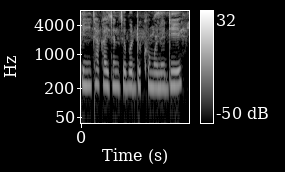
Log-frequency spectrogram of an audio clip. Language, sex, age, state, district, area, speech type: Bodo, female, 18-30, Assam, Baksa, rural, spontaneous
